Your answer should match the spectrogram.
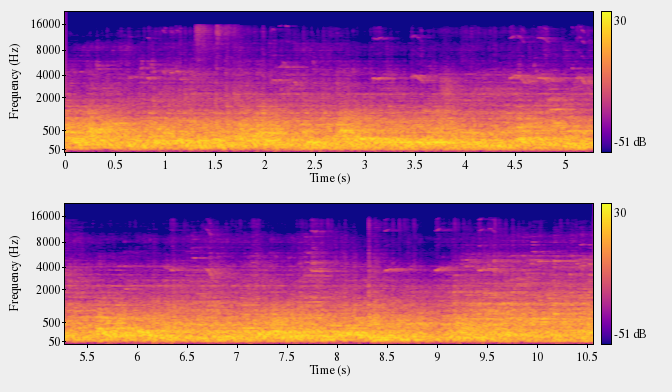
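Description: Live industrial noise music played on electronic gear: a loud, dense, unbroken mass of low noise, with short faint high sliding tones over it now and then.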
